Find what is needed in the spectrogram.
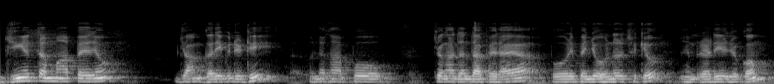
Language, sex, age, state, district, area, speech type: Sindhi, male, 45-60, Maharashtra, Thane, urban, spontaneous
